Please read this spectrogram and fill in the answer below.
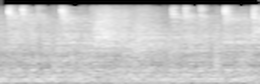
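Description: A heavy metal band playing loud and live: amplified bass and guitar over a drum kit, with cymbals struck in a steady, even run.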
